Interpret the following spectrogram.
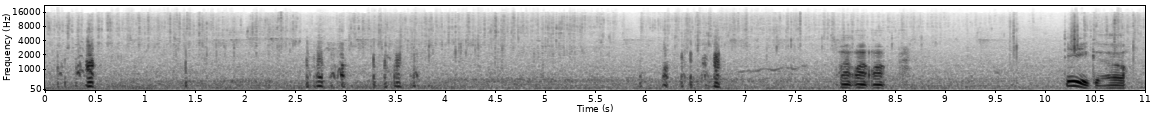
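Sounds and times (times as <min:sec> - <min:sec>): ducks quacking: 0:02.6 - 0:03.9, 0:06.0 - 0:08.8.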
